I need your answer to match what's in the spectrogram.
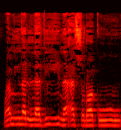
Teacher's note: الذال لابد ان انت تطلع لسانك فيها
